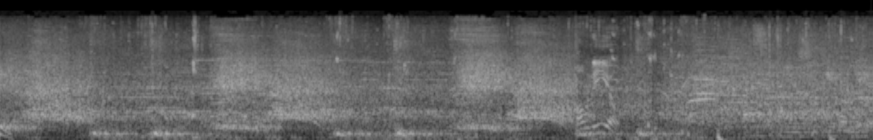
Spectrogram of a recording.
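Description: A basketball being dribbled on a hardwood court during live play, over steady arena crowd noise, with a commentator's voice now and then.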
